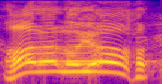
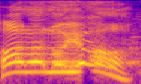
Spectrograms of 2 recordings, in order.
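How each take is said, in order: First: High, louder "hallelujah" with falling end; loud hallelujah. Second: High ringing shout of "hallelujah"; loud hallelujah. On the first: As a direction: shout it back again to the church. (బిగ్గరగా హల్లెలూయా) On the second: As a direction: call it out to the congregation. (గట్టిగా హల్లెలూయా) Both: Real, not acted. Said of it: "గట్టిగా హల్లెలూయా చెప్పండి".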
